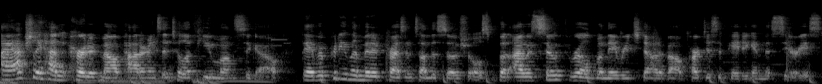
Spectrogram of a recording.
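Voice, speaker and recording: With music in the background, a woman with a Philadelphia accent and medium pitch talks at a very fast pace with hardly any pauses, her pitch swinging very widely. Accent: American, Philadelphia area. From US Northeast, Philadelphia area. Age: 30s. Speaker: sewing YouTuber. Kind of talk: tutorial. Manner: casual and chatty.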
